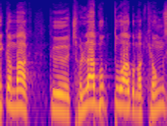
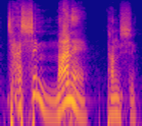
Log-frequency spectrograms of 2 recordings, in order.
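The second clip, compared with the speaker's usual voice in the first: slow, deliberate phrase for students; teacher dwelling on 자신만의 방식 slowly; slow emphatic reading; 3 semitones lower, slower than usual. Shown as a demonstration. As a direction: stretch each syllable to make it stick. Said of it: "이런 거 잘 봐야 돼요".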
